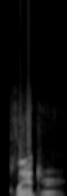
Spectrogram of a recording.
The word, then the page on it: planter: American English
